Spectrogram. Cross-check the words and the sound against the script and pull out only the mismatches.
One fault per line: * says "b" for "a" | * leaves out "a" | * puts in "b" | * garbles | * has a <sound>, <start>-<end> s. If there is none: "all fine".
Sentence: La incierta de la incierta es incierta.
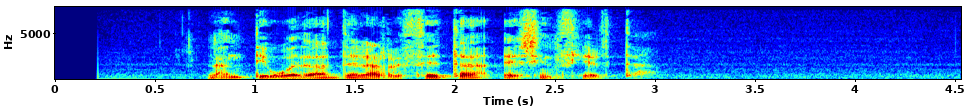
* says "antigüedad" for "incierta"
* says "receta" for "incierta"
